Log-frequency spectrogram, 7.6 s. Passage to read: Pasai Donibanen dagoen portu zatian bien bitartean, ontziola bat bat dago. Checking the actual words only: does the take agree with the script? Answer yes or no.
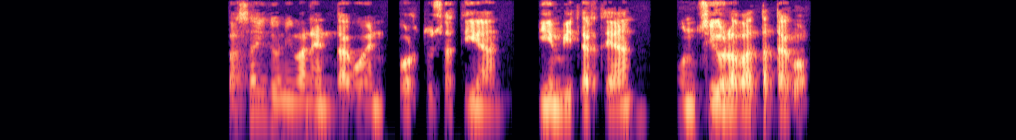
yes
